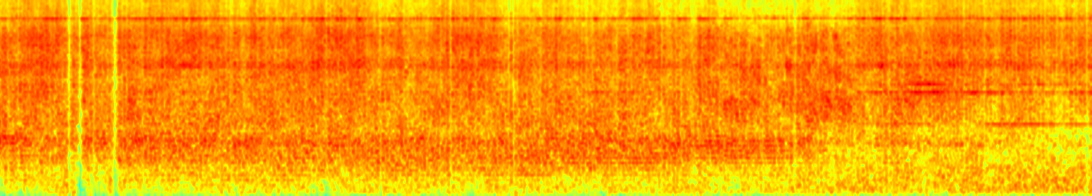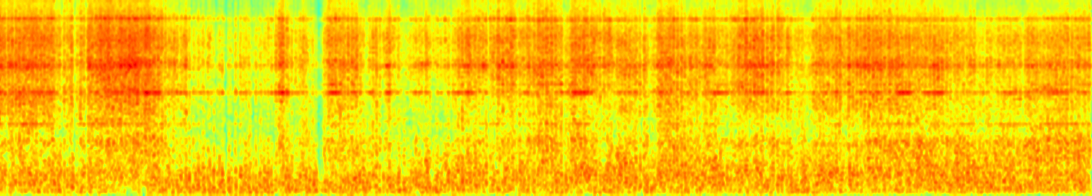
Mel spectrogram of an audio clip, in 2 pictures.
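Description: Helicopter rotor blades thump rapidly as it taxis past.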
